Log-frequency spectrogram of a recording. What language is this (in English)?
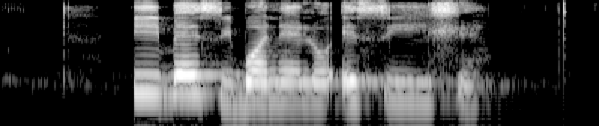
South Ndebele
